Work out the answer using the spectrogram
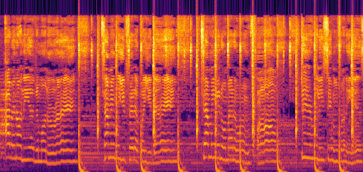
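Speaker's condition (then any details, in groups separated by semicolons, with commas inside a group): No condition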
